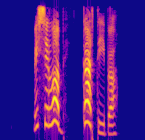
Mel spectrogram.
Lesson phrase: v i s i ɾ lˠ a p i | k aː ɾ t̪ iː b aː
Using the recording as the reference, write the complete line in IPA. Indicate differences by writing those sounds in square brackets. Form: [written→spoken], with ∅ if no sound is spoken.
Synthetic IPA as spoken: v i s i ɾ lˠ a [p→b] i | k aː ɾ t̪ iː b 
